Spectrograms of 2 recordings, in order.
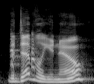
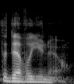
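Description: First: A pause follows 'devil' and it ends rising. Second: It flows without a pause and ends falling. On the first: It asks the listener whether they understand. The speaker calls it wrong. "wherever the inflection is, totally changes the meaning of the title" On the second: It names a devil that one is familiar with. The speaker calls it right. "there is no comma there"

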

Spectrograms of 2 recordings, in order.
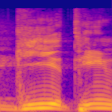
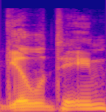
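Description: First: The word is said with a French-style pronunciation. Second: The word is said with an English-style pronunciation.

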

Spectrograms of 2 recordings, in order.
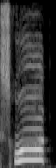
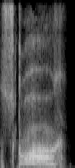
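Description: First: The squawk sounds plain and ordinary. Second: The squawk sounds fierce and aggressive.

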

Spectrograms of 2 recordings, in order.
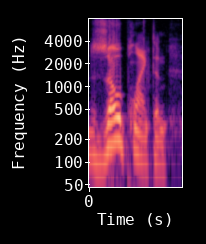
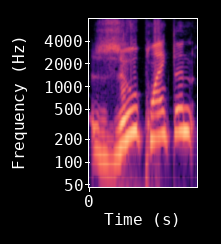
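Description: First: The first syllable rhymes with 'go'. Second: The first syllable rhymes with 'do'. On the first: "since we say zoology, is it zooplankton?" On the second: "Is it pronounced zooplankton"

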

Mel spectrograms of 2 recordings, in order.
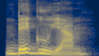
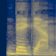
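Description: First: The word is said in its full three-syllable form. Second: The word is said in a shortened two-syllable form. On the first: This is the form used in written language and poetry. "Beguyam means I say" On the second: This is the form used in everyday conversation. "When you're speaking in conversational Persian, beguyam gets reduced to begam"

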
